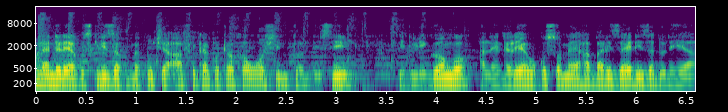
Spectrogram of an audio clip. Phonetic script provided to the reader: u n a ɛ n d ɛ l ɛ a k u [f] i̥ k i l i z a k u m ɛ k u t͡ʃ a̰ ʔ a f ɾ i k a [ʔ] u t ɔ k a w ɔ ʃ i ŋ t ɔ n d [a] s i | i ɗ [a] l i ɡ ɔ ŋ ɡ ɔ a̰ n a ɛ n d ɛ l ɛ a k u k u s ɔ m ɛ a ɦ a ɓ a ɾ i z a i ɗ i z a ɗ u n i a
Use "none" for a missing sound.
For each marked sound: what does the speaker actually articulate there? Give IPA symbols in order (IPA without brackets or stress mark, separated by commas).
s, k, i, i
